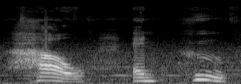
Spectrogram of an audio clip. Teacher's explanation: This consonant sound is produced when the flow of air is stopped by the glottis with some contraction of the glottis closing, and then release. Example sound H as in the word how and who. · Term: glottal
